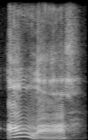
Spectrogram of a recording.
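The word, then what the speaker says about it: الله: Allah nama Tuhan dalam bahasa Arab. Jadi kata Allah ini diserap dari dari mana? Dari mana? Bahasa Arab. Ah. Alif lam lam ha itu pronounciation-nya Allah bukan Allah.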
